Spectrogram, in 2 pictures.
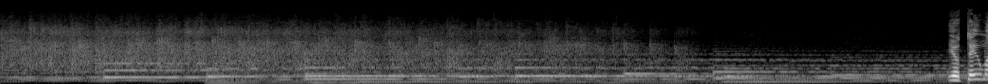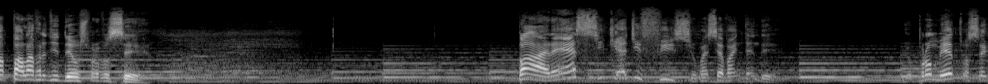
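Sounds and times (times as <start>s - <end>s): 
audience applauding: 0.0s - 7.5s
speech: 9.5s - 11.5s, 15.1s - 17.8s, 19.1s - 19.7s.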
